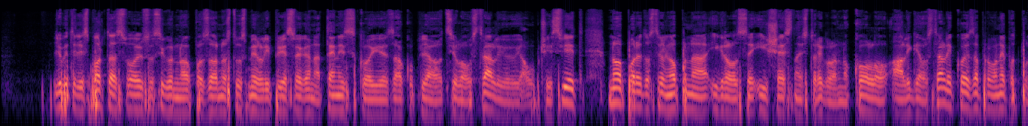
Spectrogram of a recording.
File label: croatian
